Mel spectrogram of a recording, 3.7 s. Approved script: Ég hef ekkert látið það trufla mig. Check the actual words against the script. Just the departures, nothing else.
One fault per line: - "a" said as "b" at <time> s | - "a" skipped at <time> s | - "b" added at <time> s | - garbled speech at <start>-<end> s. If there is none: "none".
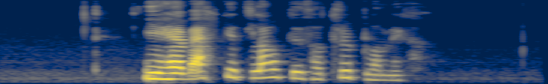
none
